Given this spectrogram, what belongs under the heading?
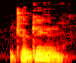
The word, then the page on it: dragoon: British English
